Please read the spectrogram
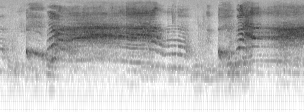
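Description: Infant crying hard in two long wails, the first starting about half a second in and the second a little past the middle, with short broken sobs and a catch of breath between them.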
